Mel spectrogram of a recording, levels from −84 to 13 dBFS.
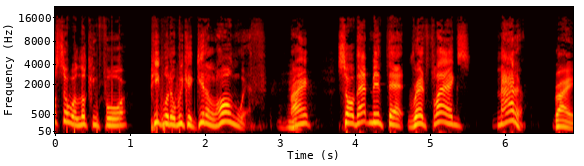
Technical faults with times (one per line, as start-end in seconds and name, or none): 0.06-1.86 periodic USB or driver dropouts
